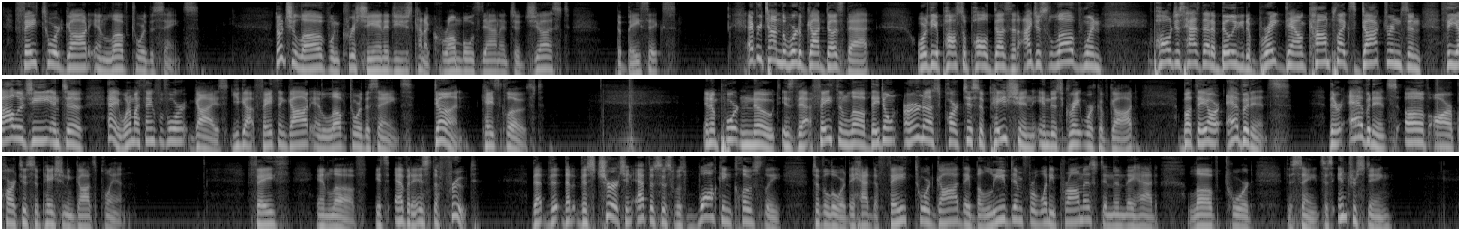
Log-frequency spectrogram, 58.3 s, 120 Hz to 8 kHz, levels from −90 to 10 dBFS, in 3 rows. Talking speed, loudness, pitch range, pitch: 150 wpm, -29 LUFS, 135-205 Hz, 170 Hz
